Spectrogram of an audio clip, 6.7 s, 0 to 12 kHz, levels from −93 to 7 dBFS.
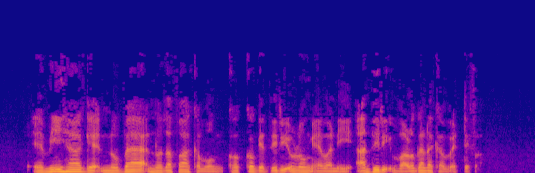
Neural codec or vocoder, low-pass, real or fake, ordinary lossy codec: vocoder, 44.1 kHz, 128 mel bands, Pupu-Vocoder; 10.8 kHz; fake; MP3, 32 kbps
